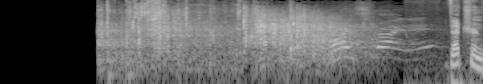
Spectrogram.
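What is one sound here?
Ice skates scrape and carve across ice in a large echoing hall.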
